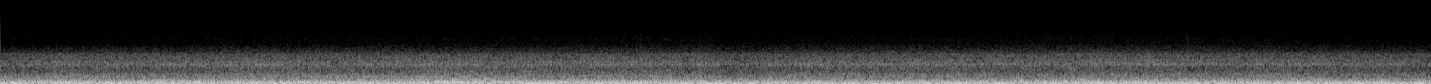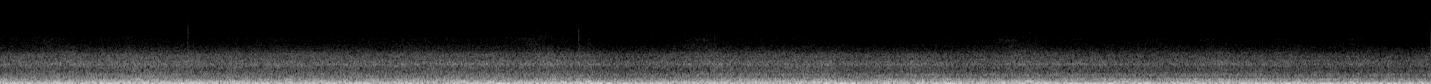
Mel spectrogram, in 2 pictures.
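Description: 2006 Volkswagen Passat's 3.2 VR6 with a catalytic-converter-delete exhaust, driving at a steady pace: an even engine and exhaust drone mixed with tyre and road noise.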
